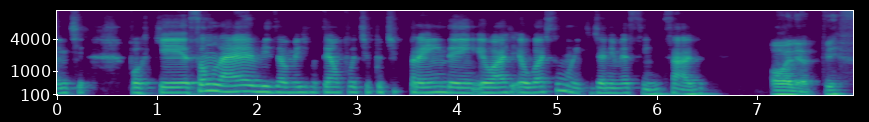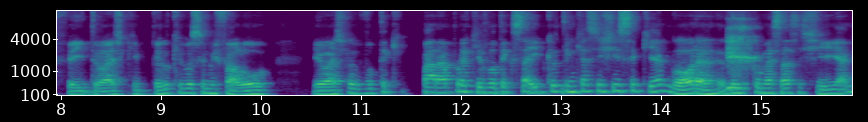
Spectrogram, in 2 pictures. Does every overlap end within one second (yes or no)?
yes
